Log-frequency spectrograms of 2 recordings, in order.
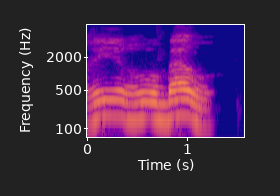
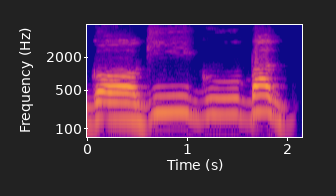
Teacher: huruf ghain itu ada di tenggorokan atas seperti itu ya. Makanya kalau huruf ghain itu kadang ada sedikit terdengar dengkur.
